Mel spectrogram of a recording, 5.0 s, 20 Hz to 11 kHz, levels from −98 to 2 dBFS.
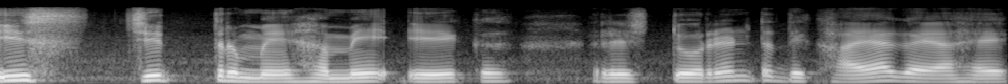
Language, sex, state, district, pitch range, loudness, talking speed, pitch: Hindi, male, Uttar Pradesh, Lucknow, 140-165 Hz, -16 LUFS, 105 wpm, 150 Hz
